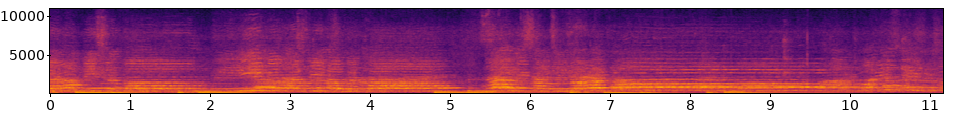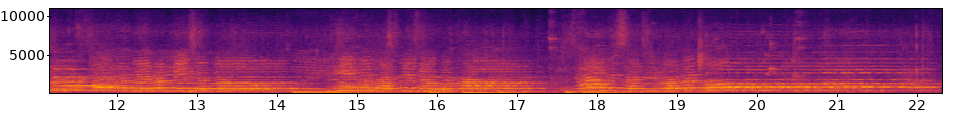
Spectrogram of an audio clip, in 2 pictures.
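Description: A choir of many voices singing together, holding long notes over lower parts in phrases that recur.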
